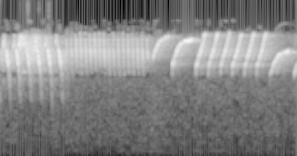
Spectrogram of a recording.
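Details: Canary in full song, used to prompt lazy canaries to sing, opening with a dense, fast buzzy trill, then a string of rising whistled notes repeated about four times a second.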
